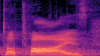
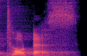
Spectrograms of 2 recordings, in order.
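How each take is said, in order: First: "tortoise" said as tor-TOYZ; wrong pronunciation. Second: "tortoise" said as TOR-tus, weak ending; correct pronunciation. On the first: Teacher shows what not to say, tortoise as tor-toyz. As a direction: end tortoise with a long toys sound. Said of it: "It's not tortoise". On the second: Teacher corrects students, tortoise as TOR-tus. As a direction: reduce the end of tortoise to tus. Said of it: "it is tortoise". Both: Shown as a demonstration.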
